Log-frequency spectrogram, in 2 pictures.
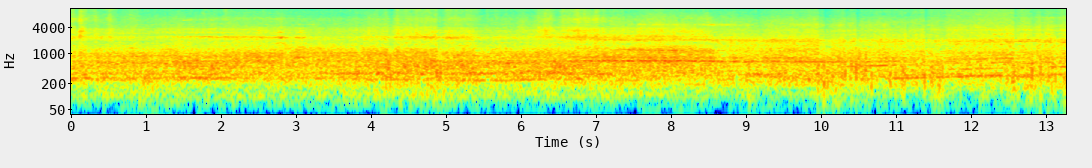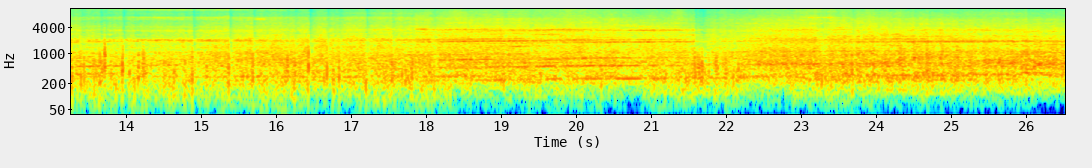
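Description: Double-deck KTT through train running past on the rails, steady wheel-and-rail noise. Part way through this gives way to metro trains moving alongside an underground platform, with motor whines that glide slowly up and down in pitch over the rail rumble.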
